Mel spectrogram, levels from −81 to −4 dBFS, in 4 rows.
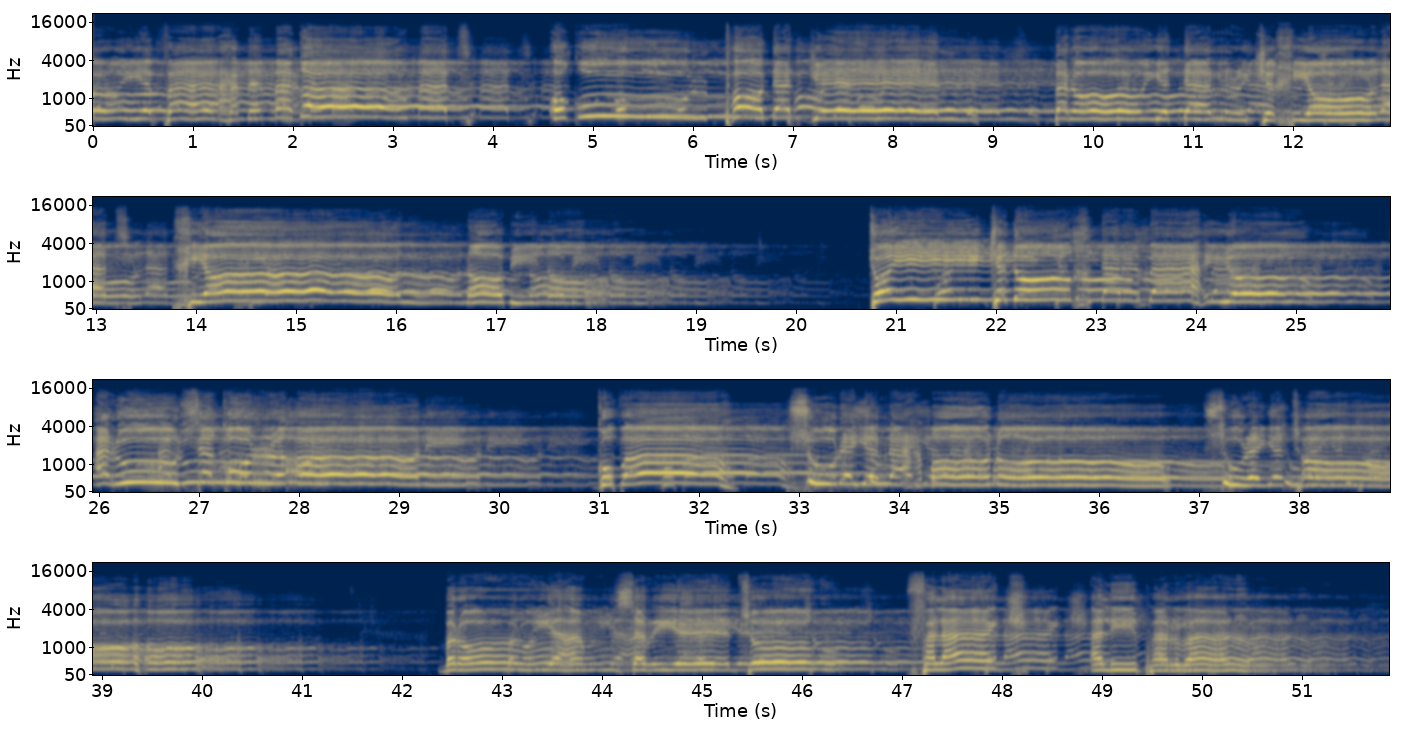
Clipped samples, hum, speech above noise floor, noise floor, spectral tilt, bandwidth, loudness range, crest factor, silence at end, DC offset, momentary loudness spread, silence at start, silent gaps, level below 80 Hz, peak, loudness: under 0.1%; none; 46 dB; -65 dBFS; -2.5 dB/octave; 16 kHz; 7 LU; 18 dB; 0.2 s; under 0.1%; 15 LU; 0 s; none; -66 dBFS; -2 dBFS; -18 LUFS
